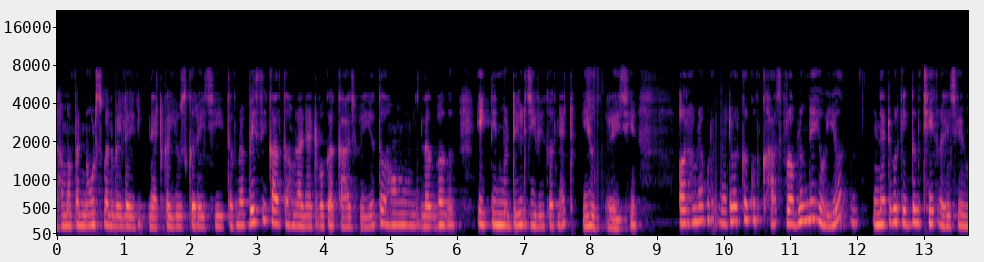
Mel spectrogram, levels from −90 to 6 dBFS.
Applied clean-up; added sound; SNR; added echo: neural mask model DeepFilterNet 3.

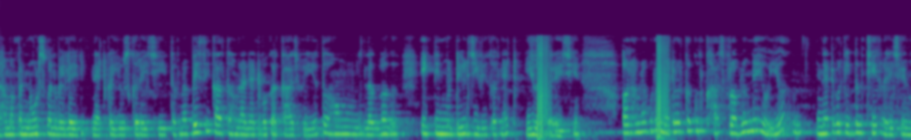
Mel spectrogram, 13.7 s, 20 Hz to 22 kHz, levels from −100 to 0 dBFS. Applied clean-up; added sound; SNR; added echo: none; Fart; 0 dB; reverberation time 0.4 s.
